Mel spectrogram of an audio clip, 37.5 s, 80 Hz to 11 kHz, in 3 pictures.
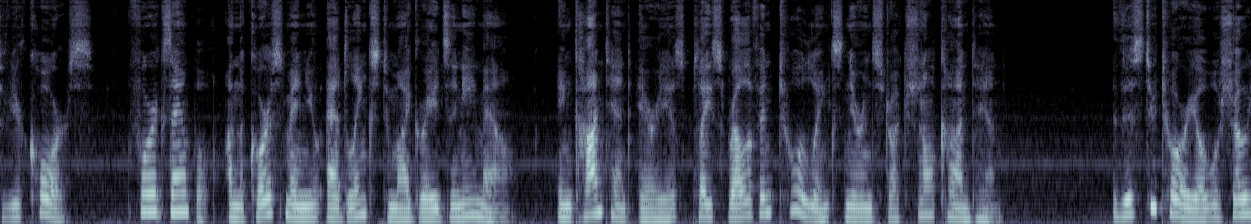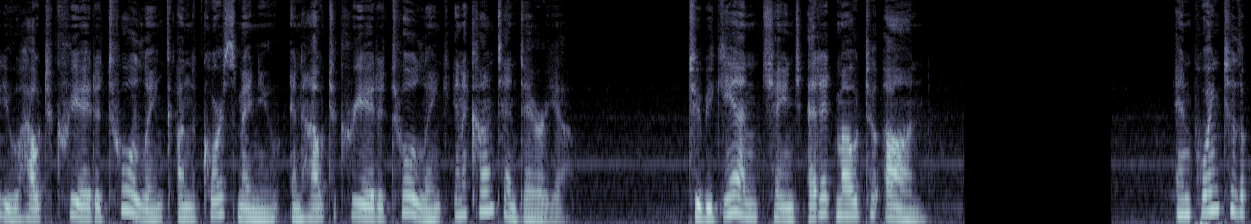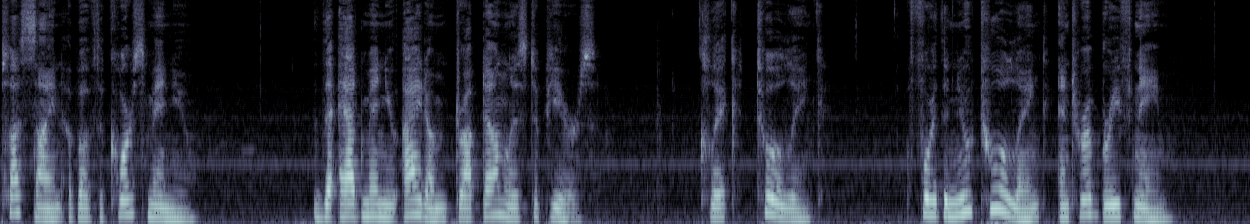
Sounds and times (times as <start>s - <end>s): Narration, monologue: 0.0s - 22.2s, 23.7s - 37.5s.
